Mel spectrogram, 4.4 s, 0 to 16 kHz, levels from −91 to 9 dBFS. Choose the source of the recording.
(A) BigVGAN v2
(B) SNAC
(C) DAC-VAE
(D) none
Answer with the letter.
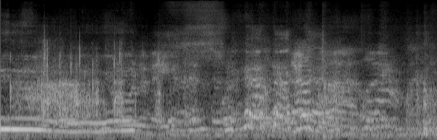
C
